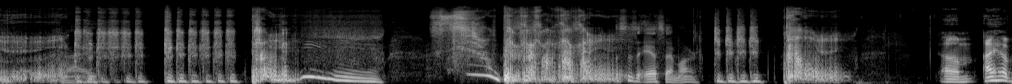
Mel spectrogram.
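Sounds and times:
person vocally imitating tank battle noises: 0:00.3 - 0:03.8, 0:04.4 - 0:06.4
speech: 0:00.9 - 0:08.4, 0:09.4 - 0:10.1.

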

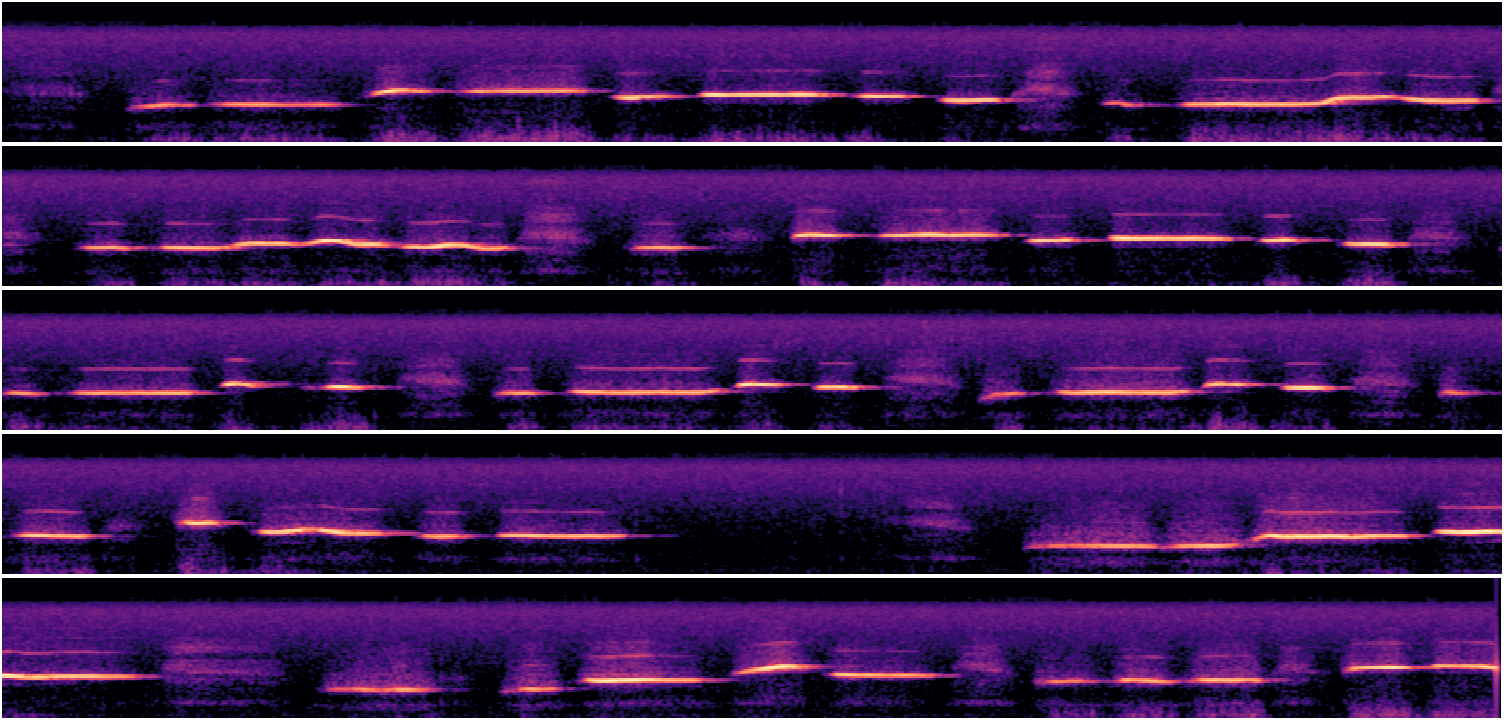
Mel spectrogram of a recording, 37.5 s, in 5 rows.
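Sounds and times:
person whistling a mystery tune: 0:00.7 - 0:25.8, 0:27.6 - 0:30.9, 0:31.6 - 0:37.4.

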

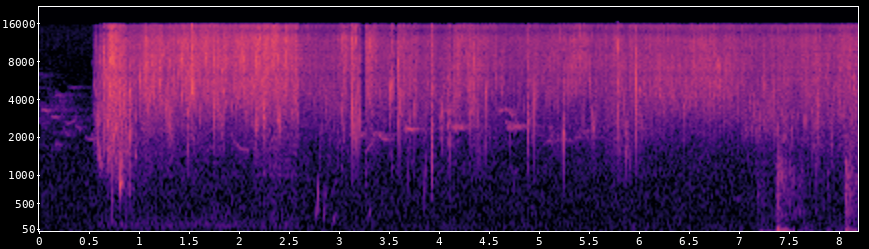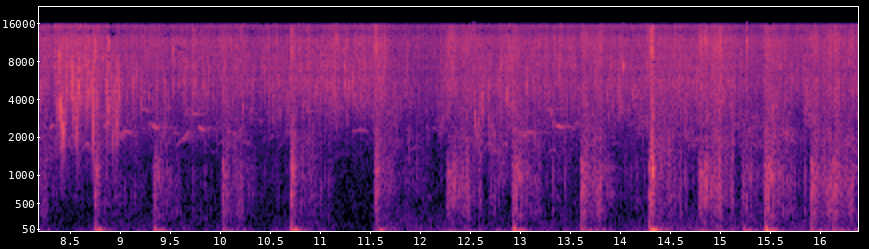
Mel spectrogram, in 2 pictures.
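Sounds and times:
water gushing from a hose: 0:00.6 - 0:16.3.

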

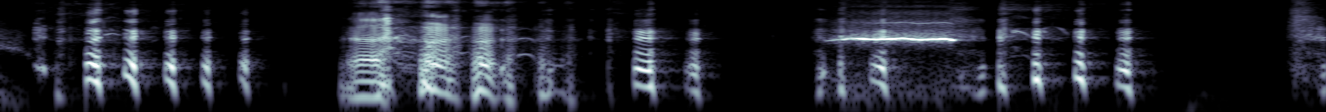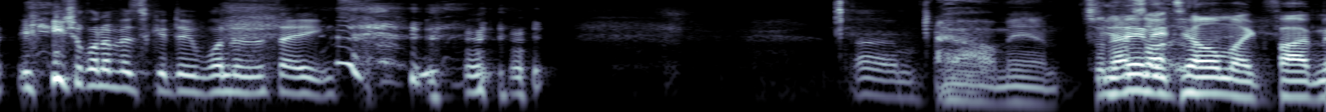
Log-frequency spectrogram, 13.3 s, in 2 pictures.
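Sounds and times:
snickering laughter: 0:00.0 - 0:05.8, 0:07.8 - 0:09.4
speech: 0:00.4 - 0:00.7, 0:01.8 - 0:03.6, 0:07.0 - 0:09.3, 0:11.3 - 0:13.2
person whistling: 0:04.1 - 0:05.0.

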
